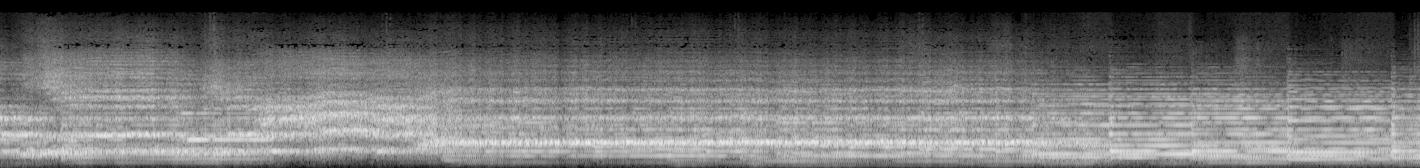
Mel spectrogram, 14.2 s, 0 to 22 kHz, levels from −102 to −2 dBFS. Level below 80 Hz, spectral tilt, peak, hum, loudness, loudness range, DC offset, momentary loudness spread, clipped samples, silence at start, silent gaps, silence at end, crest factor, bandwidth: -76 dBFS; -4.5 dB/octave; -4 dBFS; none; -18 LUFS; 2 LU; under 0.1%; 3 LU; under 0.1%; 0 s; none; 0 s; 12 dB; 10.5 kHz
